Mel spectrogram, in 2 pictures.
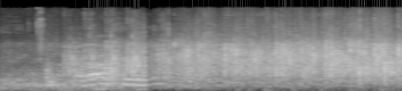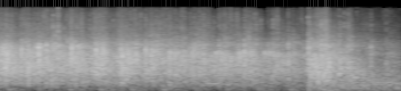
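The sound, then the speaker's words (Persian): A crowd bursts into steady applause, dense rapid clapping that holds loud for several seconds, with a brief voice and stir at the start and a swell near the end. “بعد اگه خوشتون اومد دارم دست”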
